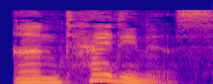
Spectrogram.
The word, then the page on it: untidiness: British English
